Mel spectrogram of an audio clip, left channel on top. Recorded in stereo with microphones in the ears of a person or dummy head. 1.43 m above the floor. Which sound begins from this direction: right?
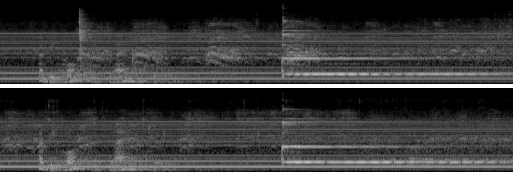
A man speaking, at 0.4 s.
